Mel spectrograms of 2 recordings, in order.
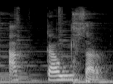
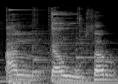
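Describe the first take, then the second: First: The l sound merges into the following k. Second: The l sound is pronounced clearly before k. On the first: The speaker calls it wrong. "tidak boleh kita membaca ak-kautsar" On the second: The speaker calls it right. "harus dibaca al-kautsar. Al-nya dibaca jelas dan terang"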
